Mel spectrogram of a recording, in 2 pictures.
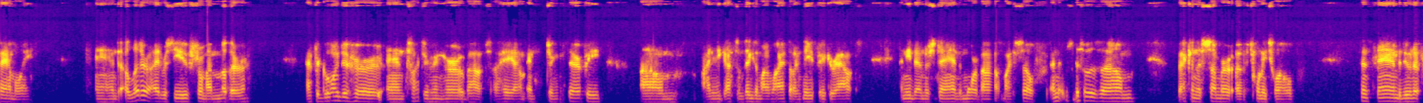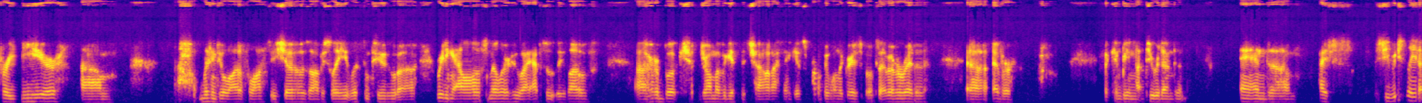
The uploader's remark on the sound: Wednesday Call In Show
